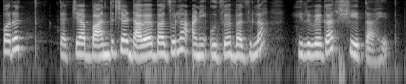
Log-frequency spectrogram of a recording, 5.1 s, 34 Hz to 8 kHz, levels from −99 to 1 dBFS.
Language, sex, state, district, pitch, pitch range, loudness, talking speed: Marathi, female, Maharashtra, Aurangabad, 230 Hz, 215-270 Hz, -17 LUFS, 130 wpm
